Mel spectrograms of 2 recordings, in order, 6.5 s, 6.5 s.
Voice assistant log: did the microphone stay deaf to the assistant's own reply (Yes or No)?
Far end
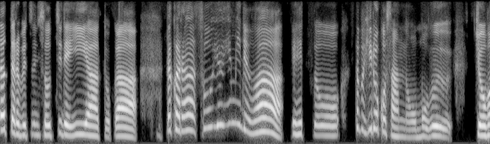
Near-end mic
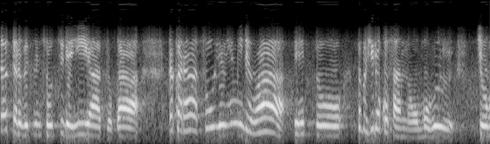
No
